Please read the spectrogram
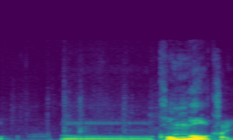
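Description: A man speaking Japanese into a microphone. About half a second in he holds one drawn-out syllable on a steady pitch for nearly a second, then voices a syllable that rises and falls near the end.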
